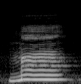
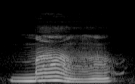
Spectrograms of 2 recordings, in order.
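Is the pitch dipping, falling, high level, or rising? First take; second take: high level; dipping. First: The pitch stays high and level. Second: The pitch dips down and then rises. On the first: It means mother. "con un tono alto" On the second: It means horse. "con un tono descendente-ascendente"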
